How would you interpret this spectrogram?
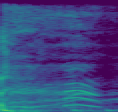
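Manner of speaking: quick high burst of laughter. Real, not acted. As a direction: let out a short high laugh. Laugh after sarcasm.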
